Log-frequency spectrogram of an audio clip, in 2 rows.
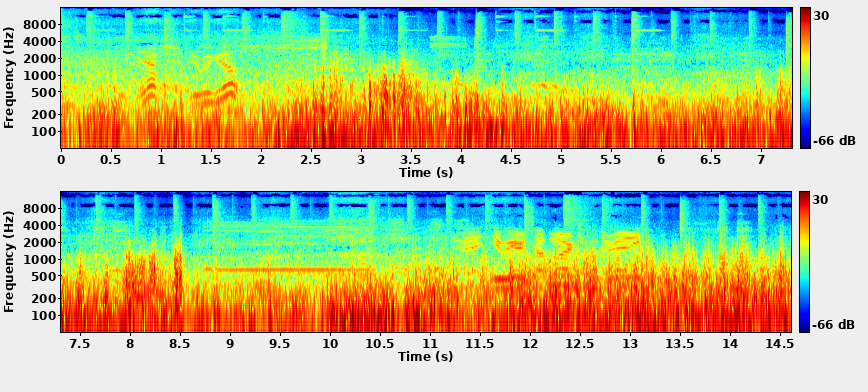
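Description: Loud, steady wind noise on the microphone over the rush of choppy water along the hull of a Mini 6.50 racing sailboat, sailing in about 18 knots of breeze.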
